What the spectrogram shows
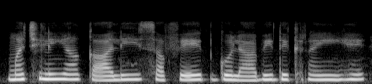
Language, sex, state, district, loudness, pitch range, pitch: Hindi, female, Madhya Pradesh, Bhopal, -12 LUFS, 215-230 Hz, 220 Hz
